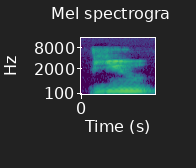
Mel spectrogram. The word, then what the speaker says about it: Vue: then recently I start hearing about beauty is pronounced well spelled View vu e so it seems pretty people let's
